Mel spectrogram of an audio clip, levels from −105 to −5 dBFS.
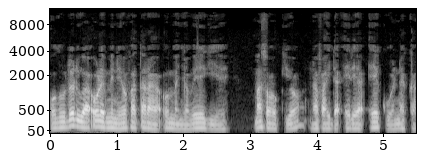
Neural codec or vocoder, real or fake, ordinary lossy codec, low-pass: none; real; AAC, 32 kbps; 10.8 kHz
